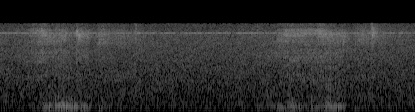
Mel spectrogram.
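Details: Old dog asleep and dreaming, feet moving, having barked in its sleep just before: low, soft, rumbling snores a few seconds apart over a steady background hiss: snoring.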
